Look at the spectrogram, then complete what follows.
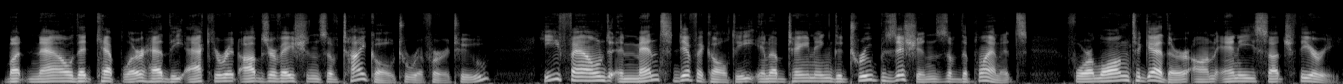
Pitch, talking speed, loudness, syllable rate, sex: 140 Hz, 145 wpm, -18 LUFS, 4.3 syllables/s, male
